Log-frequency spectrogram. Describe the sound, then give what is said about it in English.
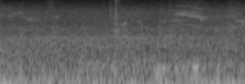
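Several birds squawk, scream and cry out, a few thin, wavering cries rising over a steady low outdoor rumble, with no one speaking. “Lots of birds making weird noises. Squawk, scream, squirp, cry out.”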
